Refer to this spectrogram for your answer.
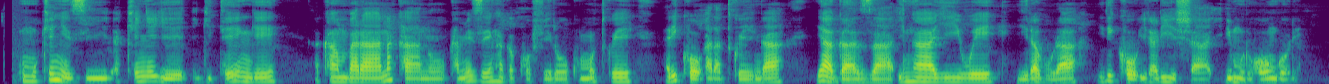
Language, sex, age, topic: Rundi, male, 18-24, agriculture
